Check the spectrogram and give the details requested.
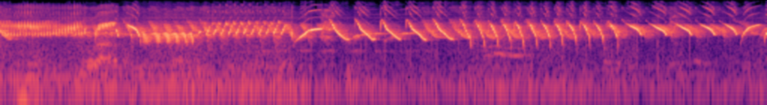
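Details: Canary used as a lure to make other canaries sing, giving a long rolling song: a dense buzzy trill, then rapid repeated downslurred whistled notes, about four per second, continuing steadily to the end.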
